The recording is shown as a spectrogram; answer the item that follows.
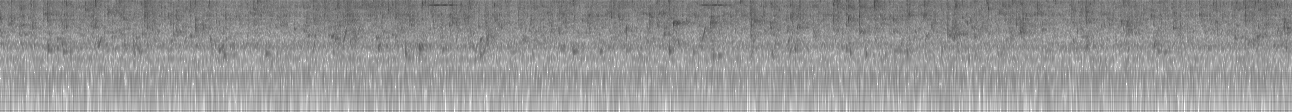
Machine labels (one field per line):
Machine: pump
